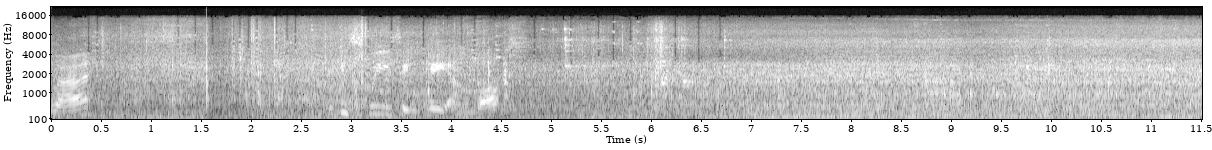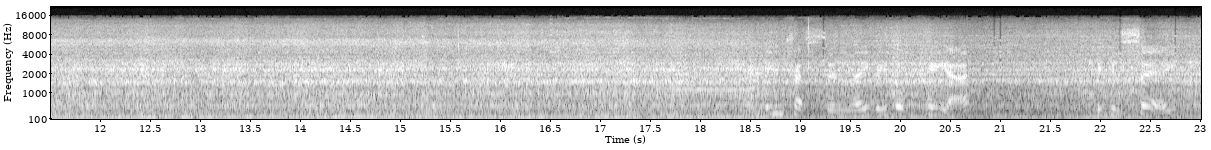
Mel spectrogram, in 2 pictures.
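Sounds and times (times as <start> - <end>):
diesel engine running: 0.0 - 23.0.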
